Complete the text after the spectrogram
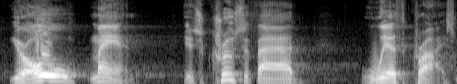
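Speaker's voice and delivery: each word weighed, slowed way down; slow solemn reading. Acted. Preacher reading the key verse to the church, slow and weighty. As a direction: lay the verse down heavily and slowly.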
